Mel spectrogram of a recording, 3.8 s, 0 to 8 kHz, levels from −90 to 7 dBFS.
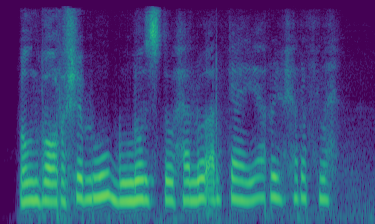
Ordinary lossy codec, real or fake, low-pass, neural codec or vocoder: AAC, 32 kbps; fake; 7.2 kHz; codec, 16 kHz in and 24 kHz out, 0.6 kbps, FocalCodec, streaming, 4096 codes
